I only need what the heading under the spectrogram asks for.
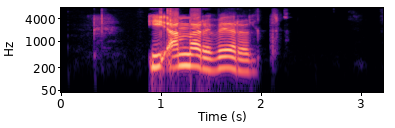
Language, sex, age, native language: Icelandic, female, 20-29, Icelandic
